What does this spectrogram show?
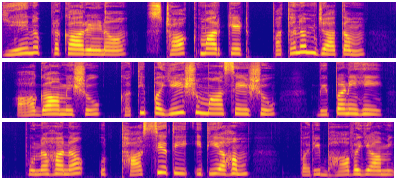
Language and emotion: Sanskrit, fearful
